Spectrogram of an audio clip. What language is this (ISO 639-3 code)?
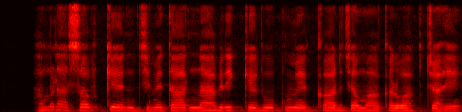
mai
